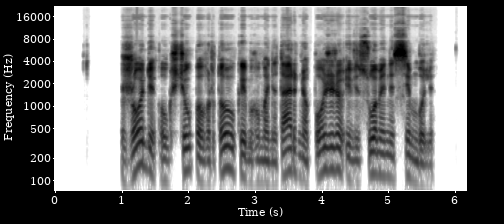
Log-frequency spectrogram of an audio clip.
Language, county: Lithuanian, Vilnius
